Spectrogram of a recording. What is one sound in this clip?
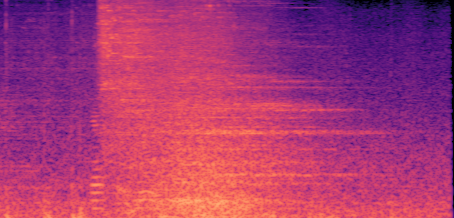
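A magical shimmering whoosh sounds.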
